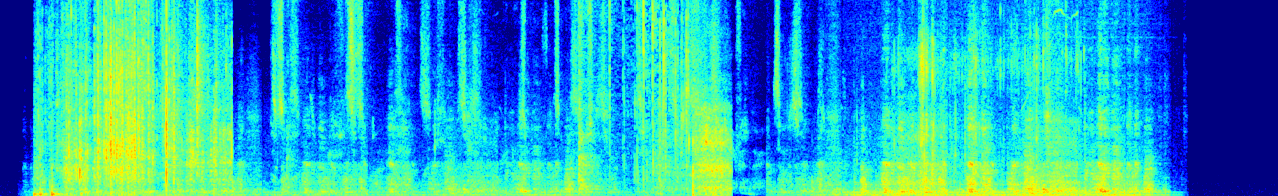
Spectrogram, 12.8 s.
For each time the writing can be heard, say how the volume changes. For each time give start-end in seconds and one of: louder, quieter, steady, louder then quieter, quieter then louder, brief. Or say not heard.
0.2-11.7 louder.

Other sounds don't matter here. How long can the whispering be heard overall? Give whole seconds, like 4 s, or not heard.
6 s.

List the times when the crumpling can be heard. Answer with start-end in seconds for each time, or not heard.
0.3-2.4, 5.8-6.9, 8.9-10.8.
